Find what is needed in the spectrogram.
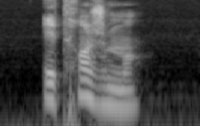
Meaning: strangely (in a strange manner)
- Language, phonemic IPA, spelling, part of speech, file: French, /e.tʁɑ̃ʒ.mɑ̃/, étrangement, adverb, Fr-étrangement.ogg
